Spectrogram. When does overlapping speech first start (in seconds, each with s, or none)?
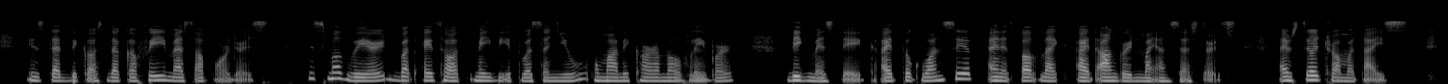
none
